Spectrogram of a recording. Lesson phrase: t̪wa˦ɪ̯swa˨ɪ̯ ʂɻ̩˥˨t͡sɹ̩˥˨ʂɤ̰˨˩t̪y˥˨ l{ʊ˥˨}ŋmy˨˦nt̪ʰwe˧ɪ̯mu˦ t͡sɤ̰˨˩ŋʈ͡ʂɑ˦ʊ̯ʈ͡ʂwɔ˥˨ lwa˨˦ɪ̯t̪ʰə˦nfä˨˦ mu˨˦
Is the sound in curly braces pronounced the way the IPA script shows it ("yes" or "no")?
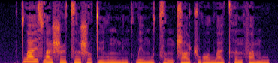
yes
